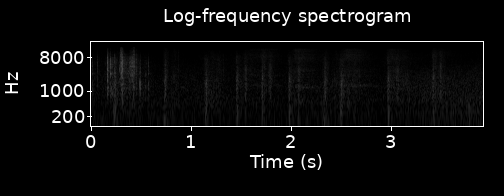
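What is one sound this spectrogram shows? Footsteps rustle softly through leafy undergrowth.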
